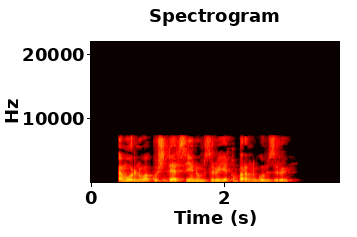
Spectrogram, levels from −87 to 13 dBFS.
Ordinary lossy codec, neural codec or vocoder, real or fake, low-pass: AAC, 32 kbps; none; real; 7.2 kHz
